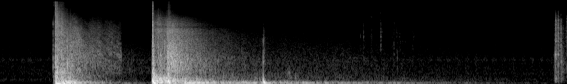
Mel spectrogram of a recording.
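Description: An anti-tank rocket launcher fires in the video game Squad. Two booming launches come about a second apart, each trailing off in a long rumbling decay, followed by a sharp click and a faint knock at the end.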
